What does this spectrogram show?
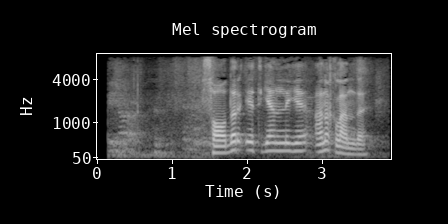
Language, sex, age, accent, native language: Uzbek, male, 19-29, Toshkent viloyati, Uzbek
